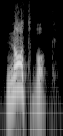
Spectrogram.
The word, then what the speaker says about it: notebook: travels so the word here notebook notebook you stress the word note you packed everything except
